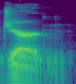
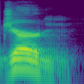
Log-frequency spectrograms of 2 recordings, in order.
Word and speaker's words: Jordan: Ralph Jr.'s own study revealed that his family's pronunciation of Jordan goes back many generations, with a number of headstones even spelling the name more phonetically. And it appears the pronunciation dates all the way back to a Welsh pronunciation of the word, and the desire of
